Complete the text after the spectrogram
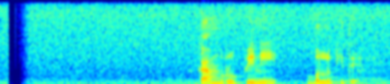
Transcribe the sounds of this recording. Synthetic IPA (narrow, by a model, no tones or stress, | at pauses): kamɾupini | bɔlukit̪ḛ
